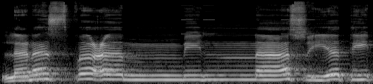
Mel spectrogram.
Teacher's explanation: فا کے اوپر زبر ہے، زبر کو جلدی پڑھے، تھوڑا بھی نہ کھینچے۔ عین کے اوپر 2 زبر کی تنوین ہے، تنوین کے بعد با ہے، اس لیے تنوین کو میم سے بدل کر غنہ اور اخفا کے ساتھ پڑھیں گے، اس کو اقلاب کہتے ہیں۔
